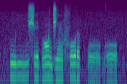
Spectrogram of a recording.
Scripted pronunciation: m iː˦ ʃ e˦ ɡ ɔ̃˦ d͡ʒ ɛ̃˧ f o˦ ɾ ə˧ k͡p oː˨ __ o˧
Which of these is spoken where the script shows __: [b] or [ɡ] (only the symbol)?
ɡ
